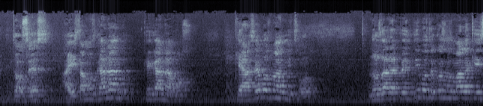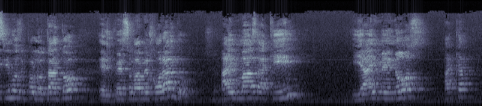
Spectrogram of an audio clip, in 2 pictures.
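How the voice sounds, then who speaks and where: Male rabbi, sermon, high voice, quizzes the congregation, far off in a reverberant hall. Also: fairly bright tone, a little hiss or hum. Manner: asks the audience questions and acts out little scenes. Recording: echoey hall, mic from afar.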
